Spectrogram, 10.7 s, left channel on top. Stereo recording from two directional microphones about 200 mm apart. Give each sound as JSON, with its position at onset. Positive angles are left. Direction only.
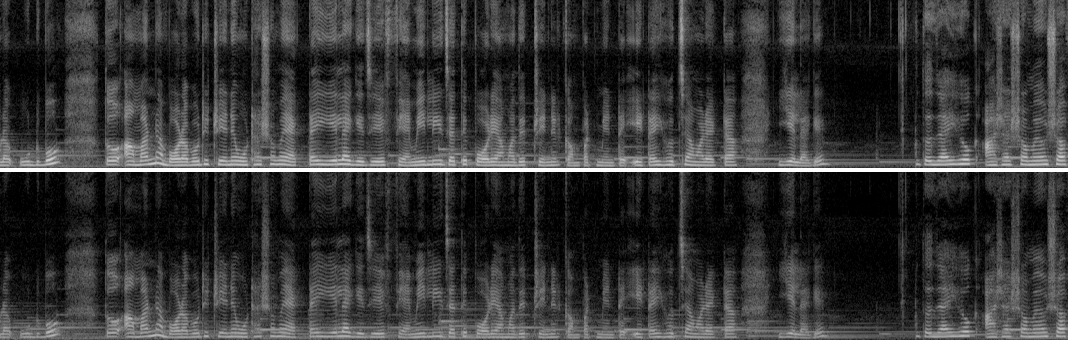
{"t": 0.0, "sound": "speech", "side_deg": 30}
{"t": 9.2, "sound": "speech", "side_deg": 25}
